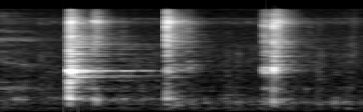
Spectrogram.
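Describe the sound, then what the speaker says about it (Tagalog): Metal lid set onto a cooking pot of fish paksiw with vegetables, three sharp clanks spaced about half a second apart, close and clear against a quiet background. "Ngayon, takpan para maluto yung gulay."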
